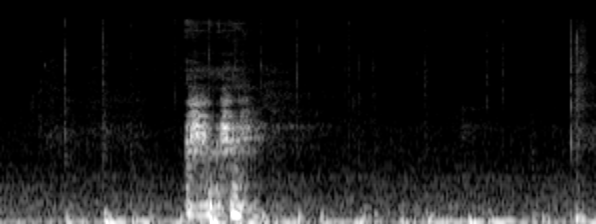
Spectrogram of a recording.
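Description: Typing on a computer keyboard while writing HTML list tags, quiet, irregular key clicks with a denser, louder burst of keystrokes partway through.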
